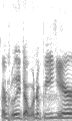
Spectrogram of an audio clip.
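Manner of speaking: high, tearful crying voice, fighting back sobs. Retelling standing in line at martial arts class as a child: retelling own crying. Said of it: "crying, and I was trying not to cry".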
